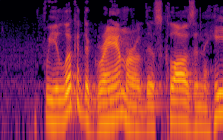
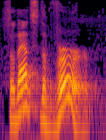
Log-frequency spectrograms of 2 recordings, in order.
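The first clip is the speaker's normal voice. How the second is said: ordinary talk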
